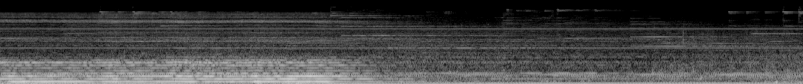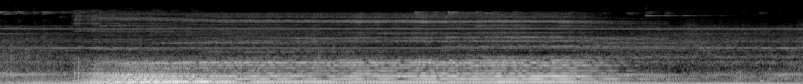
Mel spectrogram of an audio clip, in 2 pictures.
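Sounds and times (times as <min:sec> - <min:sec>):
man chanting om: 0:00.0 - 0:16.0
steady background drone: 0:00.0 - 0:16.0.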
